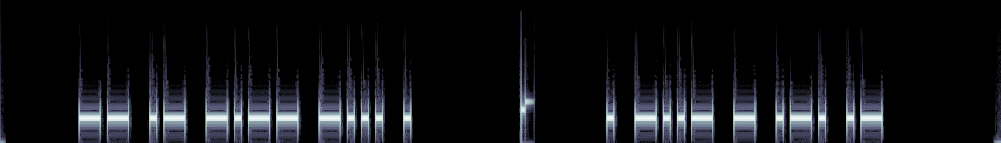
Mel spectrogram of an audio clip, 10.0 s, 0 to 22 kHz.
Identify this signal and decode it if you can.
Morse code, heard as a keyed tone, about 17 wpm, 700 Hz. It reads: MAYBE EXTRA
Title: Sentences from Top 1000 Words - New Word Drill - 17wpm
